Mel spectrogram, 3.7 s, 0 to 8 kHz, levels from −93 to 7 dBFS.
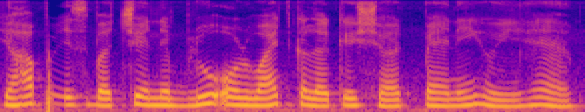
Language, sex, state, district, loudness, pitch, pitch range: Hindi, female, Arunachal Pradesh, Lower Dibang Valley, -13 LUFS, 190 Hz, 180-200 Hz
